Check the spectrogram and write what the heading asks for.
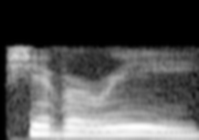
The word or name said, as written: charivari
